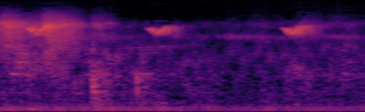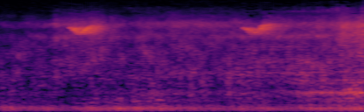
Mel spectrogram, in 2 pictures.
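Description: Faint, high bird chirps, a short dipping note repeated five times about every second and a half, over quiet outdoor background noise. Two faint clicks come about a second in.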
